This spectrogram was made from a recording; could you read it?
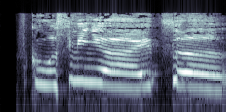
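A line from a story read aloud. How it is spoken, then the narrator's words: Shouting while chewing, smiling. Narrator (Russian): закричала Виолетта, одновременно жуя и улыбаясь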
